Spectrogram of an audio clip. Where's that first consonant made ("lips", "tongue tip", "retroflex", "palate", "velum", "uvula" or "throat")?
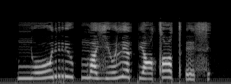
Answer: palate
